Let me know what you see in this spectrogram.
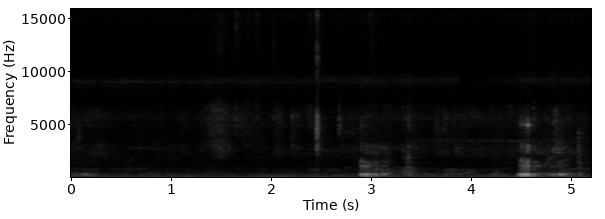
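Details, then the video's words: Sow with piglets in the street, two brief sharp grunts roughly a second and a half apart against a quiet background with a faint high hiss. "STREET PIG VIDEO|| PIG SOUND|| MOTHER PIG WITH PIGLET||"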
